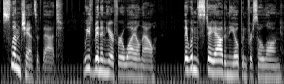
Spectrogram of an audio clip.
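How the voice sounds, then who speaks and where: A woman's voice: lowish voice, lively intonation, moderate pace, lightly acted. A woman playing a tall, confident, pragmatic young adventurer in a dramatised science fiction audiobook, speaking in a matter-of-fact, dryly assured way. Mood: wry, calm.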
